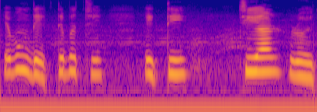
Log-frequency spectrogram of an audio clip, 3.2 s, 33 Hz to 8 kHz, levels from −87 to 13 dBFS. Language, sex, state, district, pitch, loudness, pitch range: Bengali, male, West Bengal, Dakshin Dinajpur, 220 Hz, -16 LUFS, 210-240 Hz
